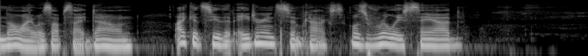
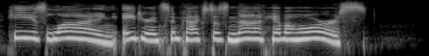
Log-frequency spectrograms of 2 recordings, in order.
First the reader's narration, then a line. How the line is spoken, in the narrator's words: So I yelled from the monkey bars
